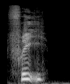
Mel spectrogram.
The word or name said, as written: fri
